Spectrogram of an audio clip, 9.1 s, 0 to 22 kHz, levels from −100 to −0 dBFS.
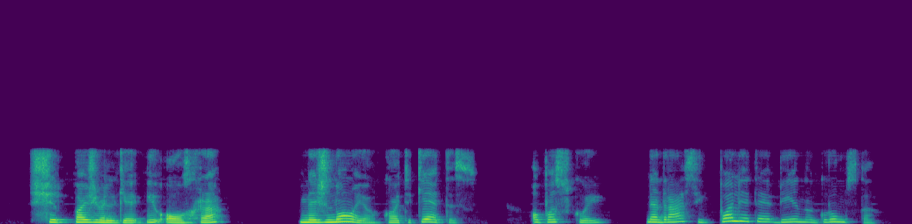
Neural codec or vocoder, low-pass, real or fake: codec, 16 kHz, 2 kbps, FunCodec, trained on LibriTTS, 25 frames a second; 7.2 kHz; fake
